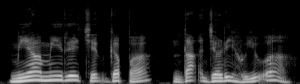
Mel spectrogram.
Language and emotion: Santali, neutral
